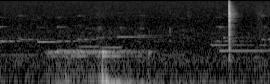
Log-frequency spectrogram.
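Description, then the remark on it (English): A phone alarm goes off with its standard tone, a thin, eerie run of sustained electronic tones that step between pitches, punctuated by a dull thump and later a sharp click, with no talking. “That might be my alarm.”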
